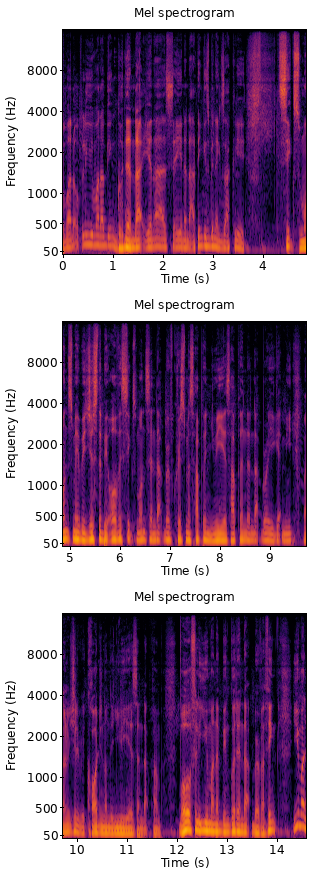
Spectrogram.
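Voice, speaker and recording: This young man's voice sits low with a dark tone, and there is no room sound. As the channel host, he rambles casually to camera in a slangy, laid-back vlog chat, captured on a studio mic at his home desk.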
